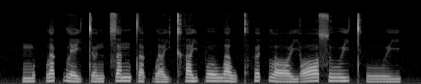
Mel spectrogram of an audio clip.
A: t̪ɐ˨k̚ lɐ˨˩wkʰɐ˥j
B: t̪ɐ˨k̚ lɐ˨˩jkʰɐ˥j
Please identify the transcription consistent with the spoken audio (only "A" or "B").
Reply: B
